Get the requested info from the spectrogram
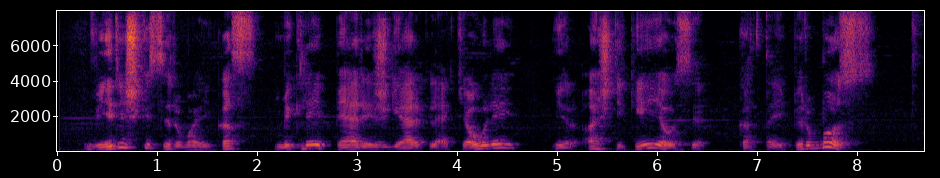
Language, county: Lithuanian, Marijampolė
